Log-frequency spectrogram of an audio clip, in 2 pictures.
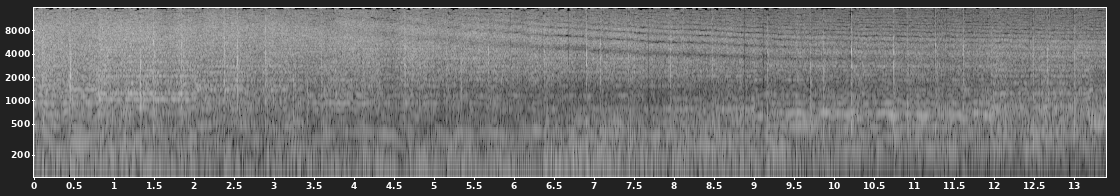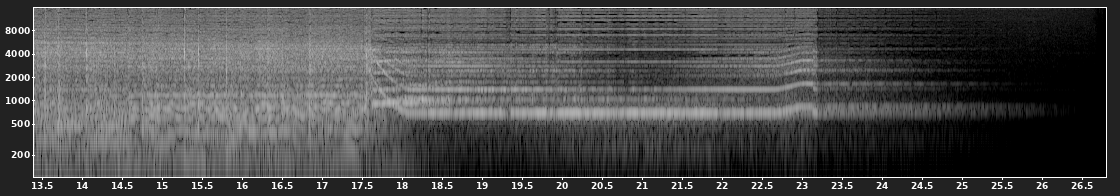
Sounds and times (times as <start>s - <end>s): Music: 0.0s - 25.2s.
